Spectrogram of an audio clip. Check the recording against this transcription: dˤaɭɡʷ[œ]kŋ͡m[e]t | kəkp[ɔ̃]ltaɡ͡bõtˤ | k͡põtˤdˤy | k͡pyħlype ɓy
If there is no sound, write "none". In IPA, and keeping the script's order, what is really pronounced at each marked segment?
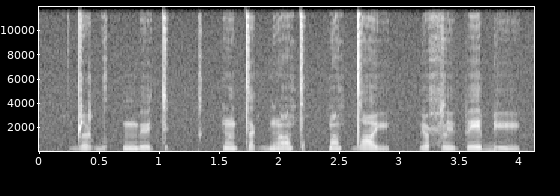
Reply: œ, ø, õ

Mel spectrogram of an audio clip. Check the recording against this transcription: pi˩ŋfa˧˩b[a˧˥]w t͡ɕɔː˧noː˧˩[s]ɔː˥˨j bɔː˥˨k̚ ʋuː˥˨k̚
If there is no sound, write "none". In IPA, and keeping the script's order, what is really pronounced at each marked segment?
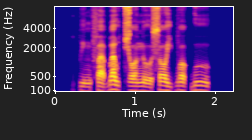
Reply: a˥˨, s

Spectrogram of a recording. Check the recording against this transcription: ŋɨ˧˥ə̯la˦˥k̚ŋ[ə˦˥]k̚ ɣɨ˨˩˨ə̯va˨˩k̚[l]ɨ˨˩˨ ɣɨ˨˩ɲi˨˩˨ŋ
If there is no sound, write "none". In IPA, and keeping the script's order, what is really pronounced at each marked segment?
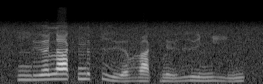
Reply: ə˦˥, l

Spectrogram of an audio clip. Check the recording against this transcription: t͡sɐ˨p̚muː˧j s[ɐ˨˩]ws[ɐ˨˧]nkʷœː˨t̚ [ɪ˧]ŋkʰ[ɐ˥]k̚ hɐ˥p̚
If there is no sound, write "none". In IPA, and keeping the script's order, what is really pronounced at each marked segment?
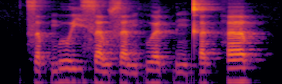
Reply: ɐ˨˩, ɐ˨˩, ɪ˨˩, ɐ˨

